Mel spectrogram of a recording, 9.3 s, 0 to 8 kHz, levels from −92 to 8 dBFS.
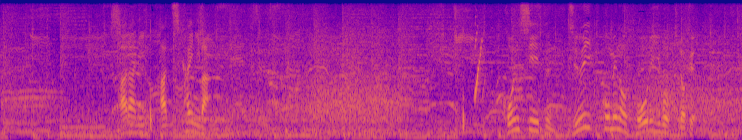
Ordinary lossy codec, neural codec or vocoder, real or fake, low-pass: none; none; real; 7.2 kHz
